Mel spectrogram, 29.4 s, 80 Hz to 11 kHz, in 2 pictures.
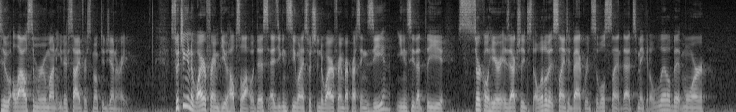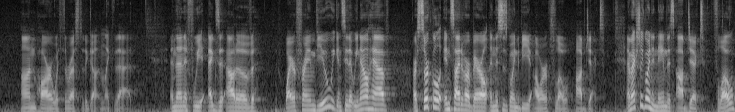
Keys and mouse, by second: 0.3 z, 11.0 r, 13.1 r, 16.2 r, 17.9 Tab, 18.5 z, 19.2 middle click, 20.7 middle click, 22.4 s, 28.1-29.4 drag.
